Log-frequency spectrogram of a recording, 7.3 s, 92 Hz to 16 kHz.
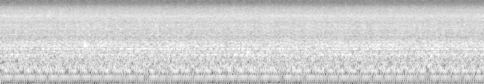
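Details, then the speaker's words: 2001 Volkswagen Jetta GLX power steering pump after bleeding air from the system, engine idling while wheel turned lock to lock: steady quiet idle, no whine or groan, reservoir fluid clear without bubbles; normal power steering pump. "the pump right at this point is nice and quiet right now I don't see any Bubbles at all crystal clear"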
